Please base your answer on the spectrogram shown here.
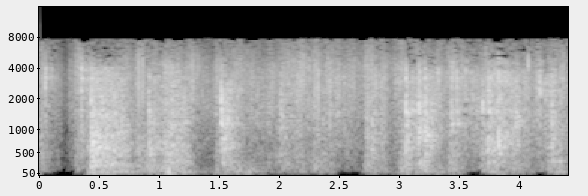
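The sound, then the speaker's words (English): Boards of a wooden box, held by a single nail at each end, are wrenched open, with several seconds of continuous creaking, scraping and splintering wood and a few sharper cracks as nails pull loose. No one speaks. “No, I'll open it. There's only a single nail at each end holding the boards.”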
